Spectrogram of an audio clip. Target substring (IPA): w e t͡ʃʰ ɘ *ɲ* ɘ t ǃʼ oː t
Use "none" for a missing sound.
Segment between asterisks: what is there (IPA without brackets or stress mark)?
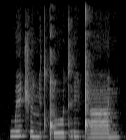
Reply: ɲ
